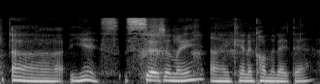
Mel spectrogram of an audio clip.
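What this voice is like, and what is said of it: Imitates another person's radio voice. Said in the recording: “you trying to do my radio voice? ... my radio voice is much better. It's yours, quite good, actually. ... Do you want to do the rest of the interview in that voice?”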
